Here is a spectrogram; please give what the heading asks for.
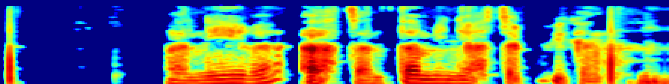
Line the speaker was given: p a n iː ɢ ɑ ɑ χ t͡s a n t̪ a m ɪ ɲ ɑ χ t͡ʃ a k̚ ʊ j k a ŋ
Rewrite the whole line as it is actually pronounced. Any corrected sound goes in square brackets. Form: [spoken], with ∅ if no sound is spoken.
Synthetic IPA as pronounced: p a n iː ɢ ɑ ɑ χ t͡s a n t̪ a m ɪ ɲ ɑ χ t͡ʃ a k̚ ʊ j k a ŋ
